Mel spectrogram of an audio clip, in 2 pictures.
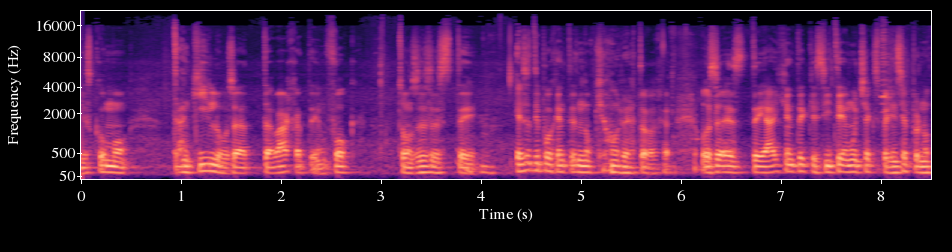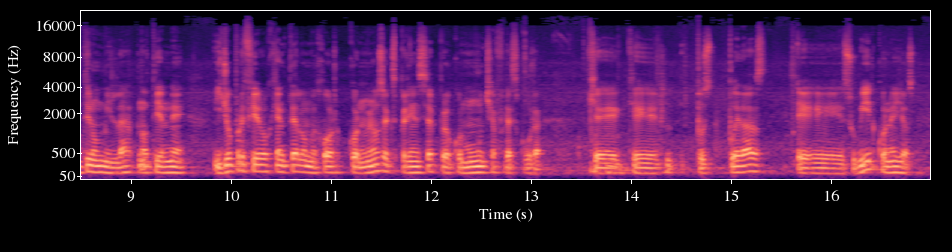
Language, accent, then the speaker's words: Spanish; Veracruz, Mexico; moved away as an adult; also born or lived in Sinaloa; nosotros crecimos en Veracruz por el trabajo de mi papá, no tenemos familia en Veracruz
